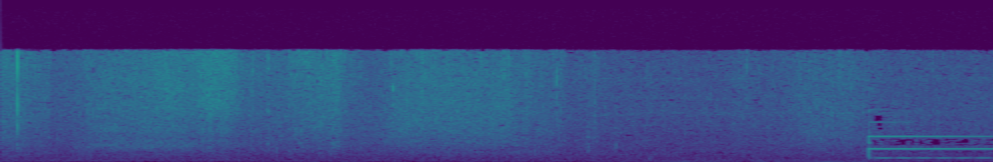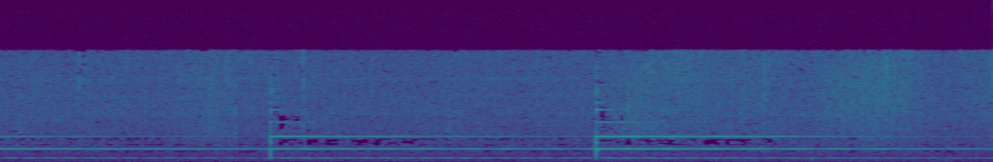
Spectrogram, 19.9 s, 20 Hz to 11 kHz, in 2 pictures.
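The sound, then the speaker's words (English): A meditation bell is struck three times at a steady pace, each clear, ringing tone sustaining and overlapping the next, over a soft, rain-like hiss with no talking. “And then let go of this exercise and spend about 3 breaths with the breath, being aware of the breathing, and then I'll ring the bell.”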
